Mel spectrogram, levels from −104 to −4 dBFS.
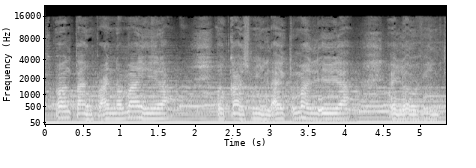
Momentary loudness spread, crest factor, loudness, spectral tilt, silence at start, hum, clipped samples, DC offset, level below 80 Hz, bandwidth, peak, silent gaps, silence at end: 5 LU; 12 dB; -13 LUFS; -6 dB/octave; 0 s; none; under 0.1%; under 0.1%; -18 dBFS; 16 kHz; 0 dBFS; none; 0 s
